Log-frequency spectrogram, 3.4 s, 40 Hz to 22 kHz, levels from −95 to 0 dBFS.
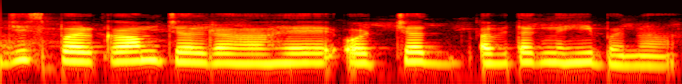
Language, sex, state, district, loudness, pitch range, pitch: Hindi, female, Arunachal Pradesh, Lower Dibang Valley, -19 LUFS, 195-220 Hz, 205 Hz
